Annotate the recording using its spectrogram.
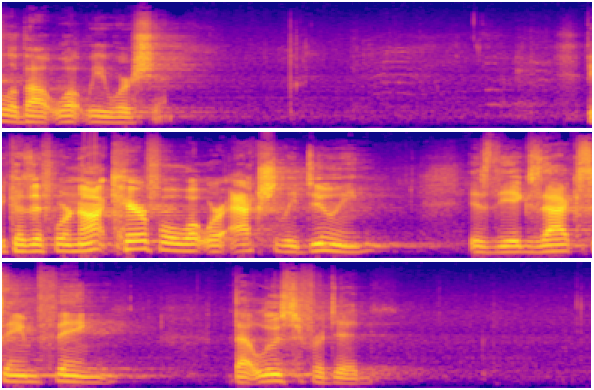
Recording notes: Audio file of the Sunday Morning Sermon.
